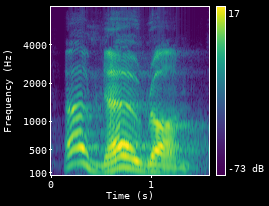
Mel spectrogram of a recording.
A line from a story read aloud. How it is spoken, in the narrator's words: came Fred's voice, very sarcastically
